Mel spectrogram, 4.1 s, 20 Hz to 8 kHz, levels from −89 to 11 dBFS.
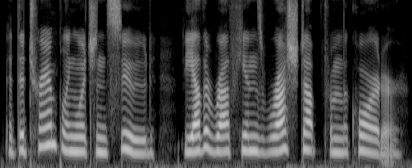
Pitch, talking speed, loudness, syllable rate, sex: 225 Hz, 190 wpm, -19 LUFS, 5.2 syllables/s, female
